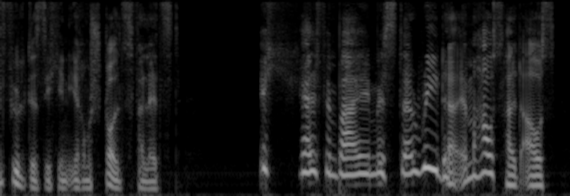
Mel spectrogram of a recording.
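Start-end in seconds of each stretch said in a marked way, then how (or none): 2.6-5.6 hoch und laut schnippisch; gekränkt und spitz antworten. A narrator's reading. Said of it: "erwiderte sie schnippisch". (Lizzie schnippisch zum Fremden, spitz)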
